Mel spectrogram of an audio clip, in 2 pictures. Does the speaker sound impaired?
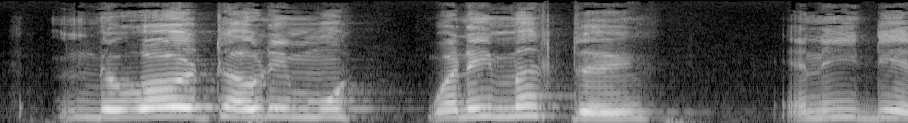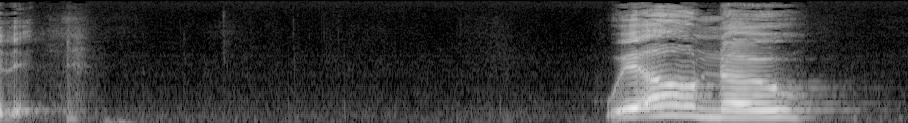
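Yes: cerebral palsy; 37 years since onset.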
